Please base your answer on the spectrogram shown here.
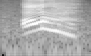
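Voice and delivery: shrill pained shriek; sudden high-pitched yelp of pain; high scream. Real, not acted. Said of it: "not a manly scream".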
